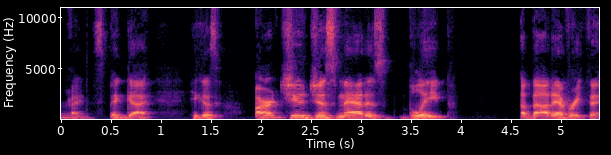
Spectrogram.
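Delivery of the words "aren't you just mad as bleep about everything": usual speaking voice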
